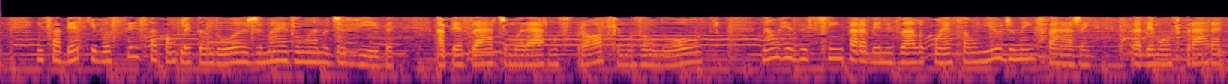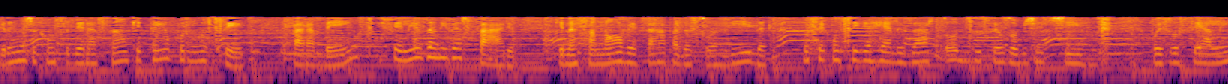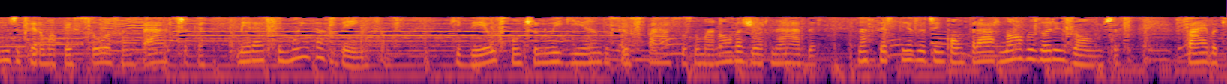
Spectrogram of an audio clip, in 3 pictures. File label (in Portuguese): VIZINHO F; Aniversários; Aniversários diversos; fem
